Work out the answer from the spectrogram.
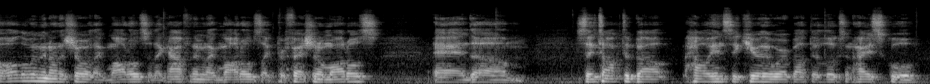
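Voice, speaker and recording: A man's voice: mid-range voice, a bit bright, distant mic, low-quality recording. A man in his twenties doing an open mic stand-up set in a comedy club, hesitant and full of fillers, swearing often and laughing at his own jokes. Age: 20s.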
